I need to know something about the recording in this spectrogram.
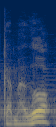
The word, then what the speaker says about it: kamado: Los japoneses cuando construían la vivienda construían el camadó, se pronuncia, se acentó a la o en japonés.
